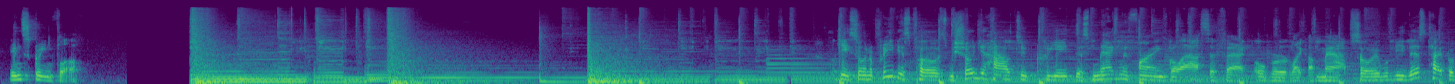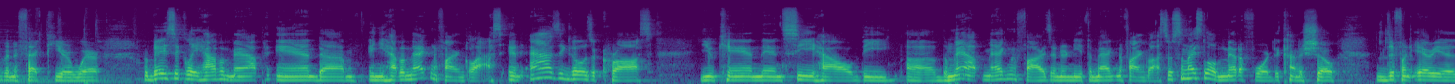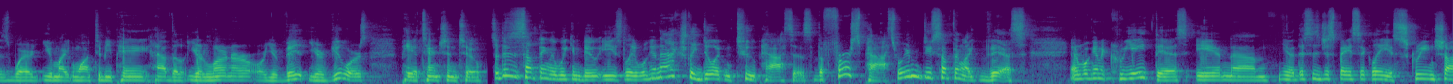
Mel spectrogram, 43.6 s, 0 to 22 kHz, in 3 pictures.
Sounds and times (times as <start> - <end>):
Speech: 0.0 - 0.9, 8.4 - 43.6.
